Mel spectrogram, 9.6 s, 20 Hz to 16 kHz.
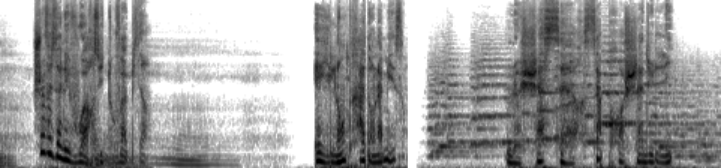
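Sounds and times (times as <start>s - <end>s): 
loud snoring: 0.0s - 3.8s
speech: 0.5s - 2.0s, 4.2s - 5.5s, 6.8s - 9.2s.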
